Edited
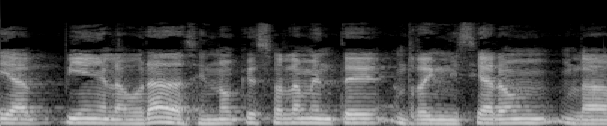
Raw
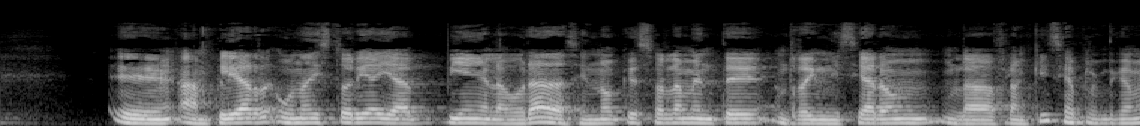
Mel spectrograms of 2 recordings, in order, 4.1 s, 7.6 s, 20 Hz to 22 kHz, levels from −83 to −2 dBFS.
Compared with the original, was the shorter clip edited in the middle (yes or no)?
no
